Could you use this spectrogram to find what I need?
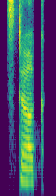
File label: "stirk", Indian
